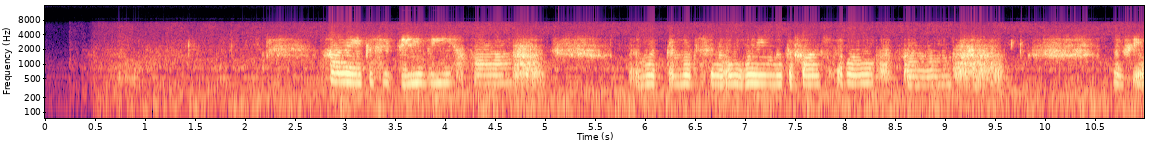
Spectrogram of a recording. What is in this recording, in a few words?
Voice Mail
